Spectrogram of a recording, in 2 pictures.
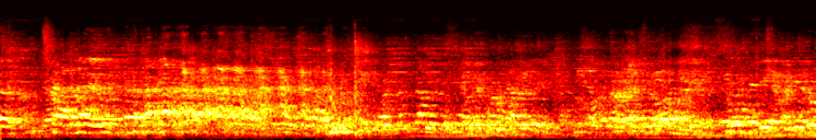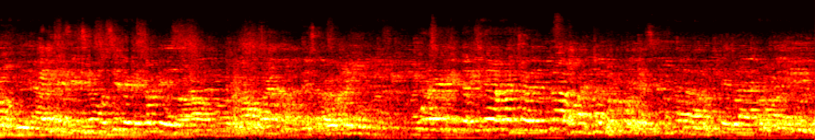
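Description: Many men chatter and talk at once in a busy room.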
